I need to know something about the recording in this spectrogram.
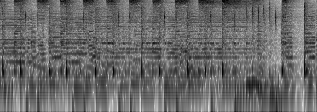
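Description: Live forró band playing an instrumental passage: drums keep a quick, steady beat under held melody notes. The band breaks off for a moment near the end, then the beat comes straight back in.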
